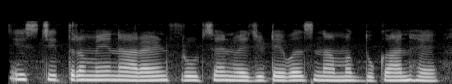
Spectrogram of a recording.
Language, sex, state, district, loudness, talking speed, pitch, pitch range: Hindi, female, Gujarat, Valsad, -14 LUFS, 135 wpm, 190 Hz, 185-205 Hz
